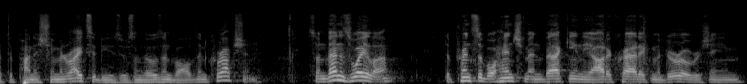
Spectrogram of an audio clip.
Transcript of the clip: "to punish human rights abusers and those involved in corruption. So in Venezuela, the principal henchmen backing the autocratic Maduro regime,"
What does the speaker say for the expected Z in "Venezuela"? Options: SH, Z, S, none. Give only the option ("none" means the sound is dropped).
Z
